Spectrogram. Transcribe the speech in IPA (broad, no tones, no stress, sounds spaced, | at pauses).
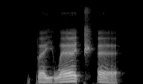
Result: p ɛ j w ɛ t͡ʃʼ ɛ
